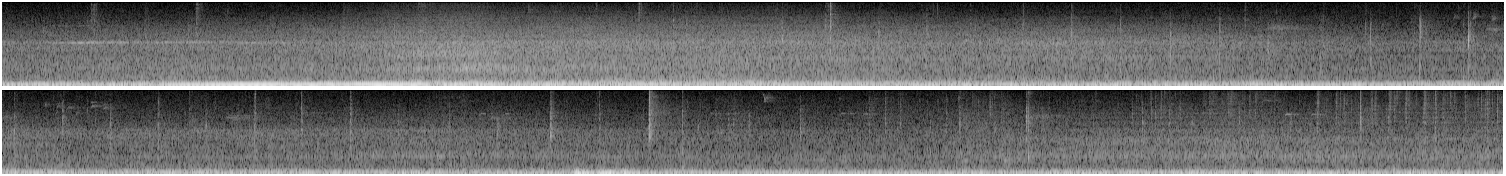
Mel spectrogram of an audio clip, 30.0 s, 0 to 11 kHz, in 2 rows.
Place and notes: all the mornings of the ... - jul 30 2013 tuesday 07:32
